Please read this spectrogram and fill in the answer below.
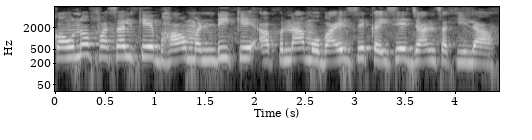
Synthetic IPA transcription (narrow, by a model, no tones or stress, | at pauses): kɔːnofɐsəlkebʱaːwmə̃ɳɖikeʔɐpnamoːbaːɪlsekɐised͡ʒaːnsɐkiːlaː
